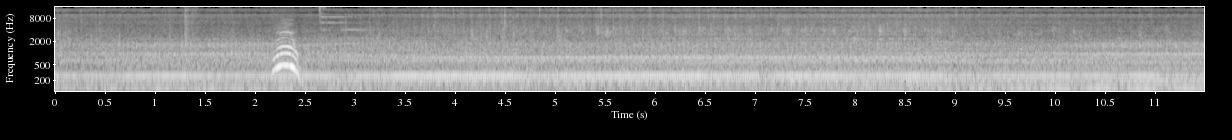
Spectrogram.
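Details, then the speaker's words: 90-year-old rebuilt Gilbarco GMB 80 service station gas pump pumping diesel through a clamped brass nozzle. After a brief squeak at start, a steady low electric motor hum with an even tone; it runs smoothly and is fully operational. "she's running and she's pumping. She's fully operational. Now that's what you call getting pumped up for New Year's. She runs quite smoothly after 90 years."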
